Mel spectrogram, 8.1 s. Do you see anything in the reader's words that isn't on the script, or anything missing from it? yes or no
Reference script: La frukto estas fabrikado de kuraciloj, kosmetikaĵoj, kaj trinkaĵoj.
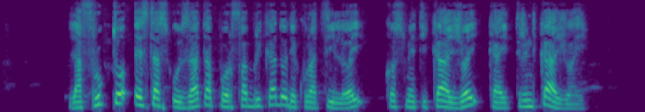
yes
